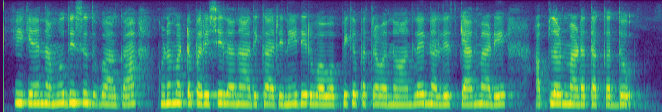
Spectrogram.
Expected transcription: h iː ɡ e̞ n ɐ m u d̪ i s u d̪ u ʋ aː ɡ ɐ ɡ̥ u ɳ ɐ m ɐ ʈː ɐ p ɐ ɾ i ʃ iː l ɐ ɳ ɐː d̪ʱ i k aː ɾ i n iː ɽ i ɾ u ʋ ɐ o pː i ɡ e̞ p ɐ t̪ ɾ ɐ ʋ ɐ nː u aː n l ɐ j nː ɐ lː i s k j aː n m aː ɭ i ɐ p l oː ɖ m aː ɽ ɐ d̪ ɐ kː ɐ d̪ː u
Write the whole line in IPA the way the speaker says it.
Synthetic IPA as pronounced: h iː ɡ e̞ n ɐ m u d̪ i s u d̪ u ʋ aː ɡ ɐ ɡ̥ u ɳ ɐ m ɐ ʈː ɐ p ɐ ɾ i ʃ iː l ɐ n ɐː d̪ʱ i k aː ɾ i n iː ɽ i ɾ u ʋ ɐ o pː i ɡ e̞ p ɐ t̪ ɾ ɐ ʋ ɐ nː u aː n l ɐ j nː ɐ lː i s k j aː n m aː ɽ i ɐ p l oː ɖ m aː ɽ ɐ t̪ ɐ kː ɐ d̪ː u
